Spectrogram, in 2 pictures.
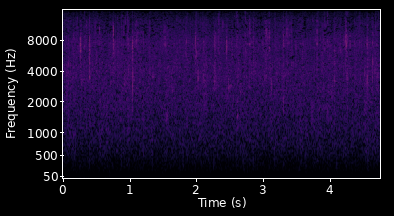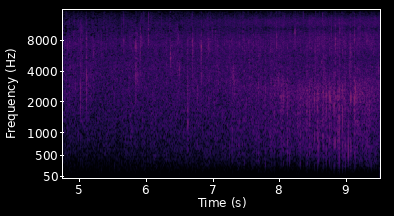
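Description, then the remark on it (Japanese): Steady rain falls in a dense, even patter of countless drops, with sharper splashes scattered throughout, growing slightly louder and fuller toward the end. No voices are present. “雨の音ってちゃんと聞いたことある？あの音って気持ちいいよね。”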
